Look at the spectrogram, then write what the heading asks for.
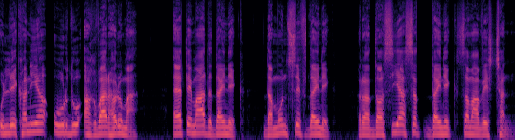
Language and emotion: Nepali, neutral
